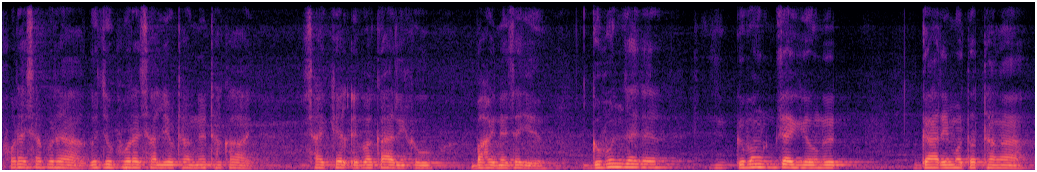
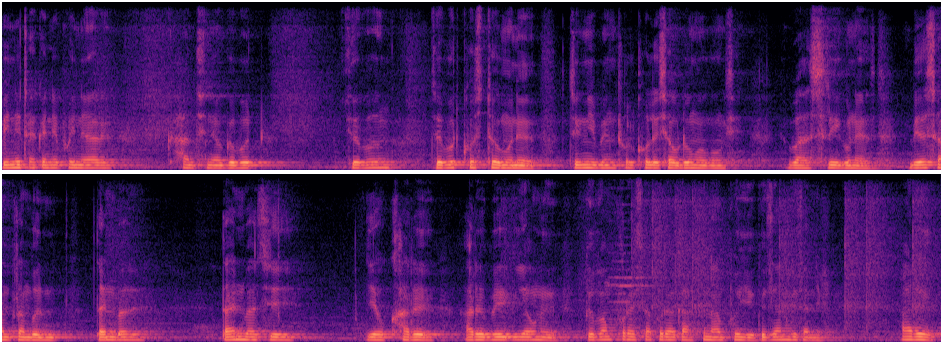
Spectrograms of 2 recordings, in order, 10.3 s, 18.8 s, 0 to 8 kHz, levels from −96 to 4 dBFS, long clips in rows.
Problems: background sounds at intervals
